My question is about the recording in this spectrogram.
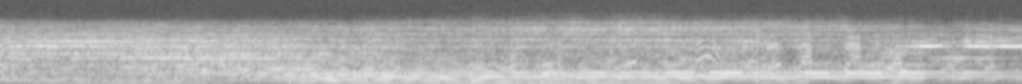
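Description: Punk rock band playing live: loud distorted electric guitar chords held over bass and drums, with the bass note changing about seven and a half seconds in.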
